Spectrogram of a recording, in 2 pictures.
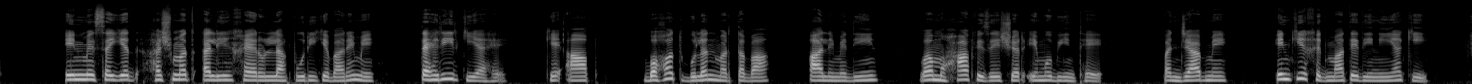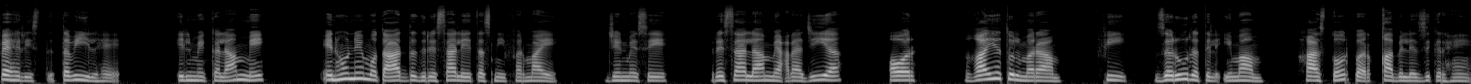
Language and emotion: Urdu, neutral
